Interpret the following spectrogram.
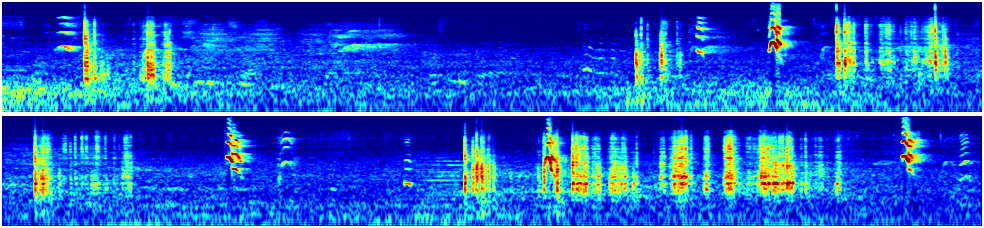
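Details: Otters playing with stones, giving a few short high squeaks between bursts of sharp clicking knocks as the stones strike, with quiet gaps between the louder sounds.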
